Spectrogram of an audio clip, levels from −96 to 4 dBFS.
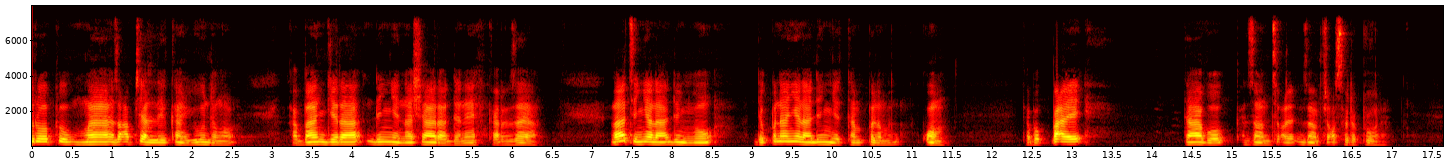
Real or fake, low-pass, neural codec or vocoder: real; 7.2 kHz; none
